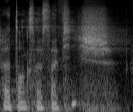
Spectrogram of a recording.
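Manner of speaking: soft, low whispered aside.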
